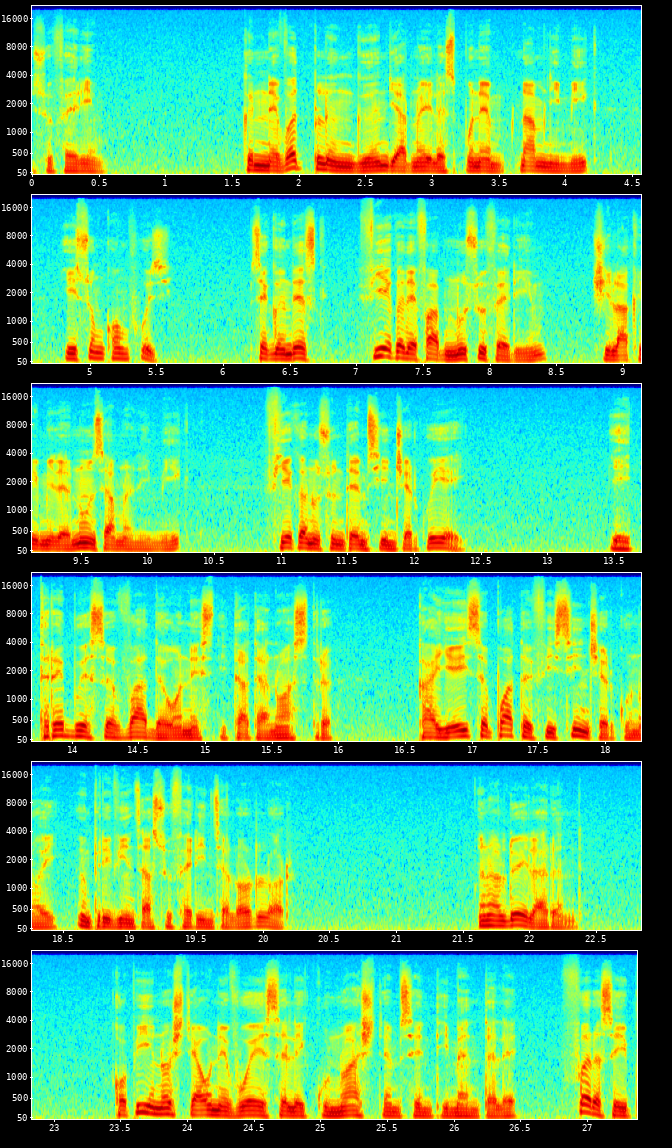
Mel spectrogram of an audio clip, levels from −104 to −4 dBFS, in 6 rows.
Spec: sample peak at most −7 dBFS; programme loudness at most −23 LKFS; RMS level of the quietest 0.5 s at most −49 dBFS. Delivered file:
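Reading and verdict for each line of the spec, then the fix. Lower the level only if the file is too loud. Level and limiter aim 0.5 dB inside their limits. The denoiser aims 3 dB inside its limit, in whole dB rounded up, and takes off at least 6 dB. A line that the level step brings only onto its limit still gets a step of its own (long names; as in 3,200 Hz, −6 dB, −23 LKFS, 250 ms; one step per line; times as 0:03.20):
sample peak −1.5 dBFS: out of spec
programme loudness −13.5 LKFS: out of spec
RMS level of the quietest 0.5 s −43 dBFS: out of spec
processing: level −10 dB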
